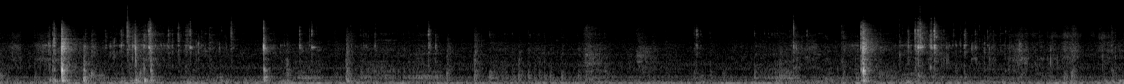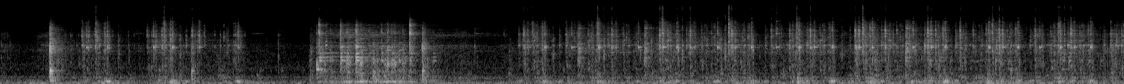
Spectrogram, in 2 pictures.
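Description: Sewing machine stitching brown oxford fabric, a mechanical whir that starts and stops in bursts, with a longer steady run of stitching later on, close and moderately loud with no talk.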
